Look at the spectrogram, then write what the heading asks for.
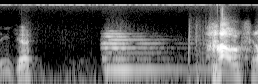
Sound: bells ringing

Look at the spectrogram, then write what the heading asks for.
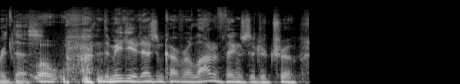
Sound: laugh

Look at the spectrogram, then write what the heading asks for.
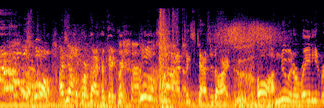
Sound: screaming; stabbing; wooshing

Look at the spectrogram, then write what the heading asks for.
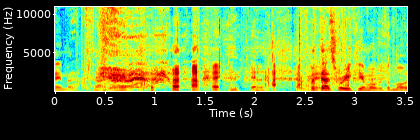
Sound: laughs

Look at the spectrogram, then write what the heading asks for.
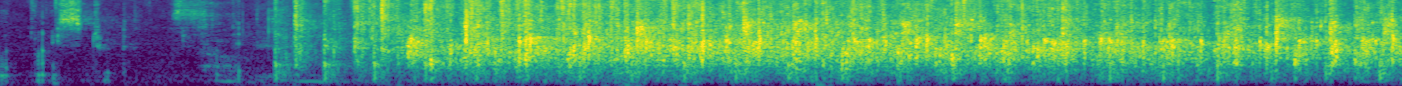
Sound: applause

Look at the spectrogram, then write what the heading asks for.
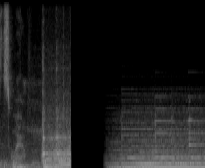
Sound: dramatic chord plays; cheers and applause

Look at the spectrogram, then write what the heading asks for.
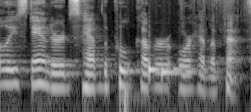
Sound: electronic chime

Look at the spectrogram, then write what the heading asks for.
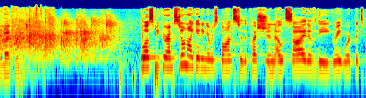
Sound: applause

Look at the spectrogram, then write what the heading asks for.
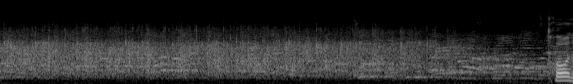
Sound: applause

